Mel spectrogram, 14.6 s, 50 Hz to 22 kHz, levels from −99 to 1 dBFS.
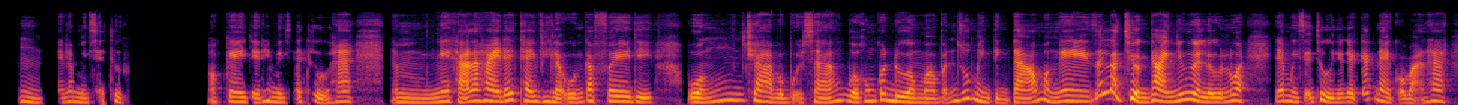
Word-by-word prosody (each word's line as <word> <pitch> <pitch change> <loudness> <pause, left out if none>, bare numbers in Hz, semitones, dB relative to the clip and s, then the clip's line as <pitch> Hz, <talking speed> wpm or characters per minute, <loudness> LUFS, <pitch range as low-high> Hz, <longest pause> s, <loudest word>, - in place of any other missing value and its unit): Ừm, 170 -5 -5 0.2
thế - - -12
là 185 - -6
mình 160 -3 -5
sẽ - - -12
thử, - - -3 0.8
OK, 170 - -12
thế 175 -4 -1
thì 205 - +1
mình 165 -2 -3
sẽ - - -4
thử 145 -5 -1
ha. 185 +4 -2 0.4
Ừm, 160 -2 -4
nghe 190 +1 +1
khá 160 -4 +4
là 210 - +5
hay 210 -2 +4
đấy, 225 +5 +2
thay 200 -5 +1
vì 185 0 -3
là 160 -4 +2
uống 160 +1 -2
cà 210 - +2
phê 200 -3 +1
thì 165 -3 +1 0.3
uống 190 +9 +1
trà 200 -6 +1
vào 155 -1 -2
buổi 150 +1 -8
sáng 165 +7 -2
vừa 175 -5 +3
không 205 +5 -2
có 245 +2 0
đường 180 -7 +3
mà 150 -1 -1
vẫn 165 +7 -5
giúp 290 +7 0
mình 205 -10 0
tỉnh 135 -4 -6
táo, 160 +4 +2
mà 250 -3 0
nghe 195 +2 +1
rất 415 - -3
là - - +4
trưởng 175 - +6
thành 195 -5 +5
như 230 - +2
người 255 -4 +5
lớn 165 -1 +1
luôn. 220 +2 +1 0.3
Nên 205 +1 0
mình 180 -4 -3
sẽ - - -5
thử 165 +1 +1
những 160 0 -3
cái 165 -1 0
cách 250 +2 -5
này 205 -7 -1
của 140 - -6
bạn 145 +3 -3
ha. 205 +1 -1
180 Hz, 255 wpm, -22 LUFS, 160-210 Hz, 0.8 s, trưởng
